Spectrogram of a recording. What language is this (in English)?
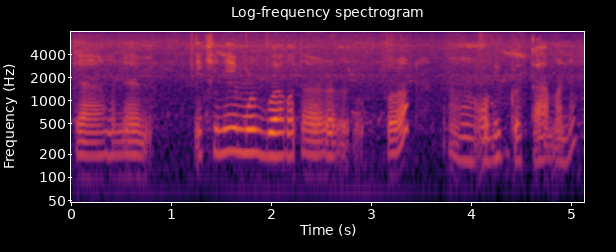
Assamese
